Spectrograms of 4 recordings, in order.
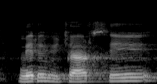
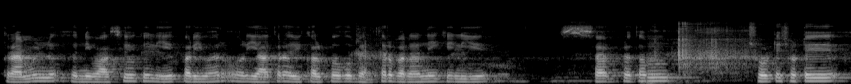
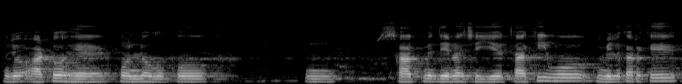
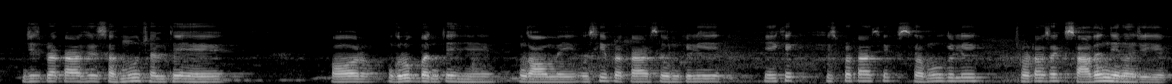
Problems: none marked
